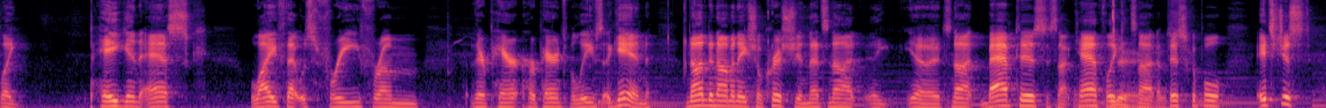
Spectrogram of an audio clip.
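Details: Adult male speaker; typical speech.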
